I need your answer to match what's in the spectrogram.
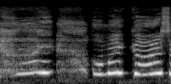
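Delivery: giddy, starstruck gushing, very high and drawn out. Retelling greeting a celebrity while pretending to be fans: imitating acting giddy. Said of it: "I act all giddy".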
